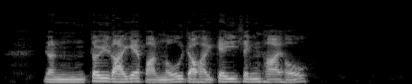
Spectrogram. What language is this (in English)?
Cantonese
